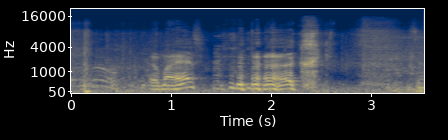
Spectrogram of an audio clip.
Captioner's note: laughing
